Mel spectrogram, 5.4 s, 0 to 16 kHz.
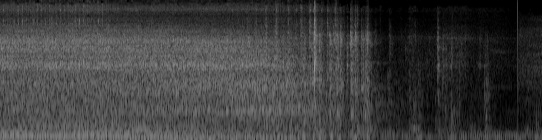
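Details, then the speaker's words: Cub Cadet GTX 2100 lawn tractor after replacing the broken front-drive PTO belt, with the blades heard turning: a steady, even, low engine drone with a smooth firing beat, then it winds down. Normal running. "it sounded like she's doing okay"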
